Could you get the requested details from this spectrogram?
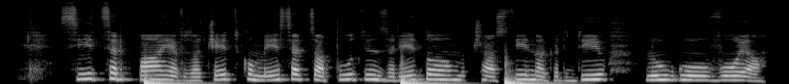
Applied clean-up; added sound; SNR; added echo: classical method spectral subtraction.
